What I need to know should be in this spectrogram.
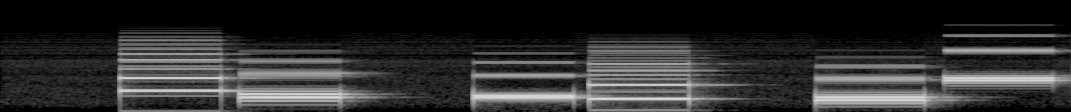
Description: Aircraft SELCAL, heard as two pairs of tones, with room echo. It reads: KS-FH FG-EP DF-RS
